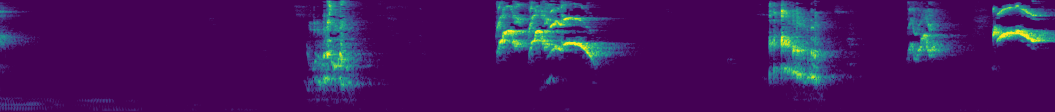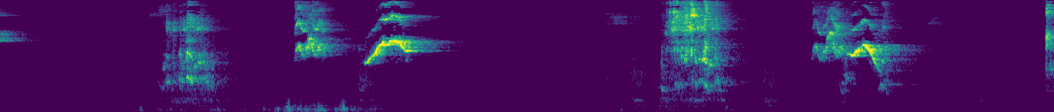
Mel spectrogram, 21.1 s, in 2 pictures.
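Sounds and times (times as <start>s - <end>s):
parrots harsh screeches: 3.0s - 4.0s, 5.0s - 6.3s, 7.6s - 10.6s, 12.2s - 12.9s, 13.5s - 15.0s, 16.9s - 19.8s
parrots whistled calls: 5.0s - 6.4s, 7.7s - 11.0s, 13.5s - 15.1s, 18.7s - 19.8s.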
